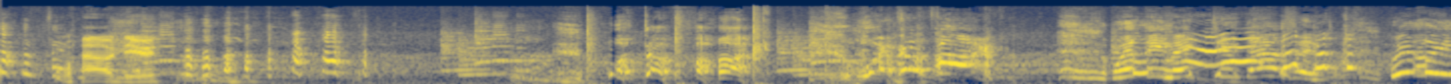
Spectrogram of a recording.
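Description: A young woman laughs and shrieks.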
